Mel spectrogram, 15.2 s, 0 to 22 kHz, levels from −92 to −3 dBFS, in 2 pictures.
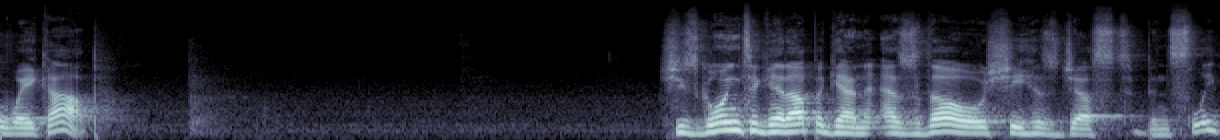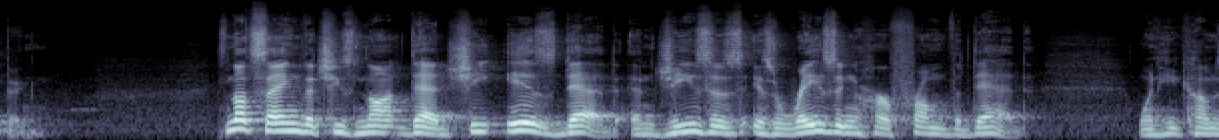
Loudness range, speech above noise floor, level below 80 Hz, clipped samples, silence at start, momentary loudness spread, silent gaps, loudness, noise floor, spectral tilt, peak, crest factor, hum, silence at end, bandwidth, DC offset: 7 LU; 44 dB; -64 dBFS; under 0.1%; 0 s; 14 LU; none; -22 LUFS; -65 dBFS; -6.5 dB/octave; -4 dBFS; 20 dB; none; 0 s; 15.5 kHz; under 0.1%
